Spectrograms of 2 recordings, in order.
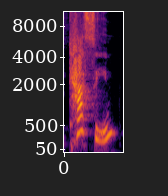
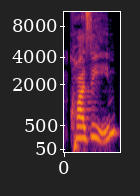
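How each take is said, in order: First: The name begins with a plain K sound. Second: The name begins with a KW sound. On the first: The speaker calls it right. "It's Kasim. It's you don't pronounce the Q, not like that" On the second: The speaker calls it wrong. "You British people don't know how to pronounce names"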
